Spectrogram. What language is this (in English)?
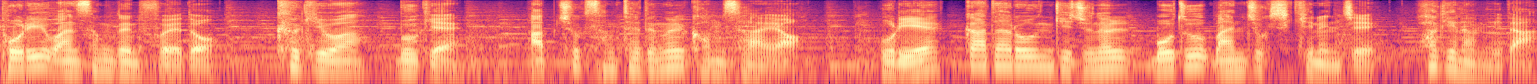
Korean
